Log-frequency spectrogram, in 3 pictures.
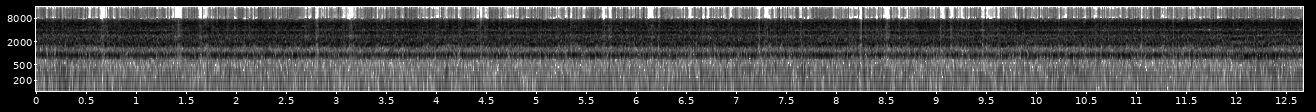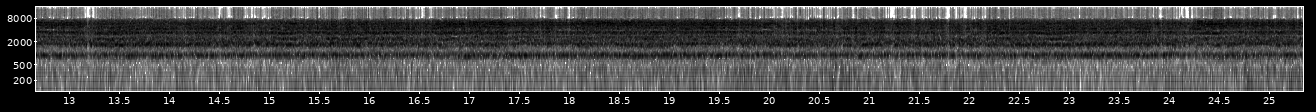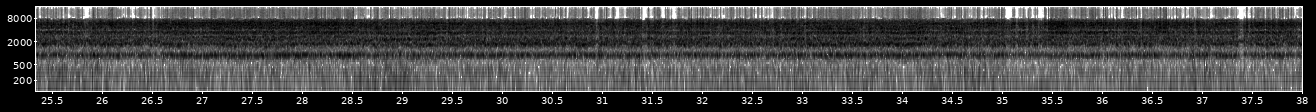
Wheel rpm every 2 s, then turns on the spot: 230, 230, 230, 230, 230, 230, 220, 230, 220, 230, 230, 230, 230, 230, 220, 230, 230, 230, 230.
none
